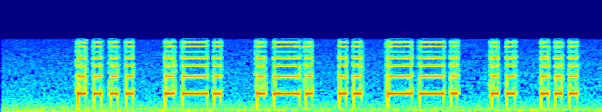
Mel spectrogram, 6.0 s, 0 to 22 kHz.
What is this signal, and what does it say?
Morse code, heard as a keyed tone, about 16 wpm, 660 Hz. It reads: HRRIG IS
